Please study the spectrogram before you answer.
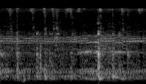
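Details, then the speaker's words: Panasonic AG6200 professional VHS duplication deck under test after cleaning: faint irregular ticking and chattering with a rattly edge from the tape transport. Worn idler tire slipping; separate bad noise from under the deck is also noted. "unfortunately that either tire is not doing a great job it's okay um but it is battery about and obviously that's not good"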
